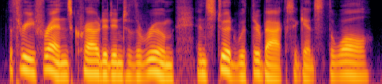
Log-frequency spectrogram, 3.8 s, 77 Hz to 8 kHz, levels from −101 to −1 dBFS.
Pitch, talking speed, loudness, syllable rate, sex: 130 Hz, 235 wpm, -18 LUFS, 5.3 syllables/s, female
